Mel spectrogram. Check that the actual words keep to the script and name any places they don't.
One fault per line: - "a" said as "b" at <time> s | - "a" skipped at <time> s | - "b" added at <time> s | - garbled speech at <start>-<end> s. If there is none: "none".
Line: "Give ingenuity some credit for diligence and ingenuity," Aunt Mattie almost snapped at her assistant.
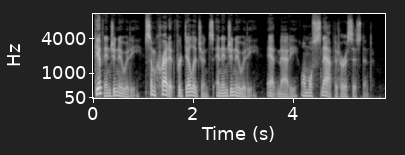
none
